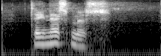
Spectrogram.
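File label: "tenesmus", Dutch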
